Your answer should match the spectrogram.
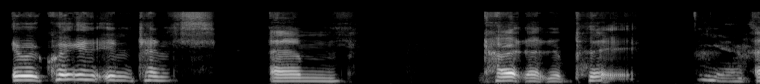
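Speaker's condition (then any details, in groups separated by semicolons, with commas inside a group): Cerebral palsy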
